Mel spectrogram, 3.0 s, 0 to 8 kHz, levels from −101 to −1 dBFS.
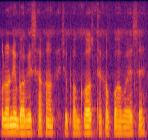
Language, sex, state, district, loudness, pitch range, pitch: Assamese, male, Assam, Sonitpur, -19 LUFS, 100-105 Hz, 105 Hz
